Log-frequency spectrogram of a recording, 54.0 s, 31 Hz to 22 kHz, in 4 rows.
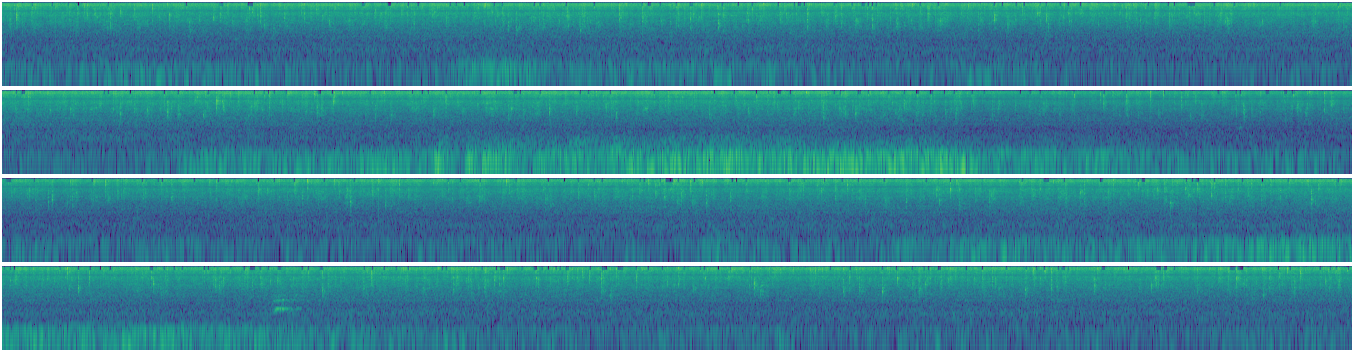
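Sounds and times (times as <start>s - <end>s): heavy rain: 0.0s - 54.0s
thunder rumbling: 15.8s - 25.4s, 38.0s - 45.1s.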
